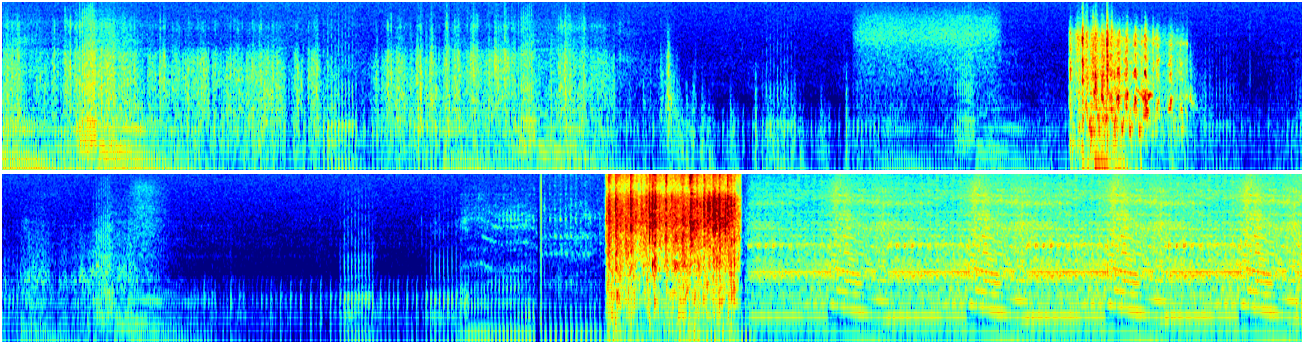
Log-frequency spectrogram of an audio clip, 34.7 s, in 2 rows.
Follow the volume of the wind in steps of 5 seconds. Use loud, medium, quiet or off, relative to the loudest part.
loud, loud, medium, medium, off, off, off.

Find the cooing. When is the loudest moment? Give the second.
15 s.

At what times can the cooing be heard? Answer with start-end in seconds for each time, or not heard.
14.2-15.8, 25.4-27.2.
